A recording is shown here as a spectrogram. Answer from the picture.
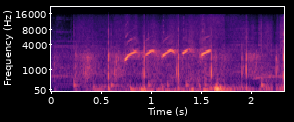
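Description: A quick run of five short whistle-like chirps, each rising in pitch, about five a second, over a few soft knocks.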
